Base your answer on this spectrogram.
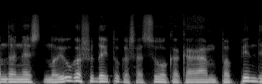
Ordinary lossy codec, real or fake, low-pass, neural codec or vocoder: MP3, 96 kbps; fake; 10.8 kHz; codec, 24 kHz, 0.5 kbps, DualCodec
